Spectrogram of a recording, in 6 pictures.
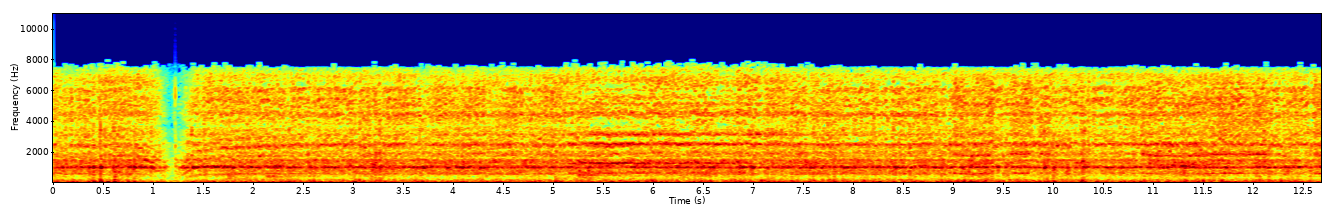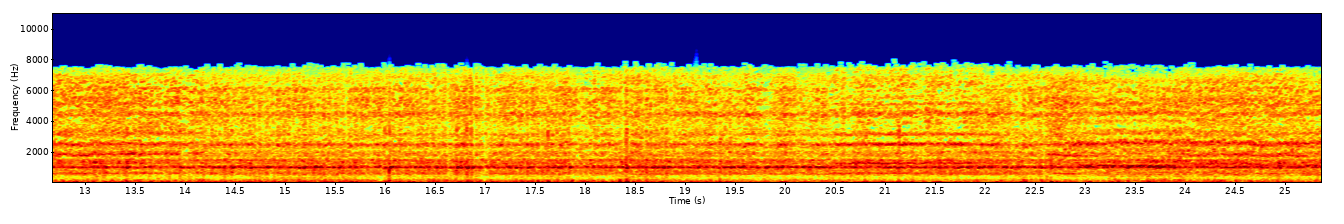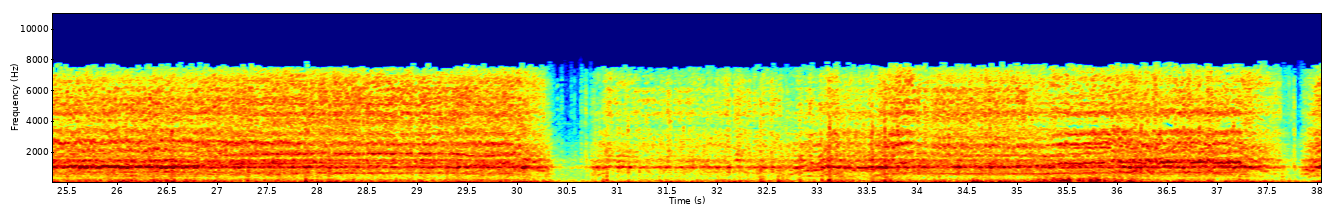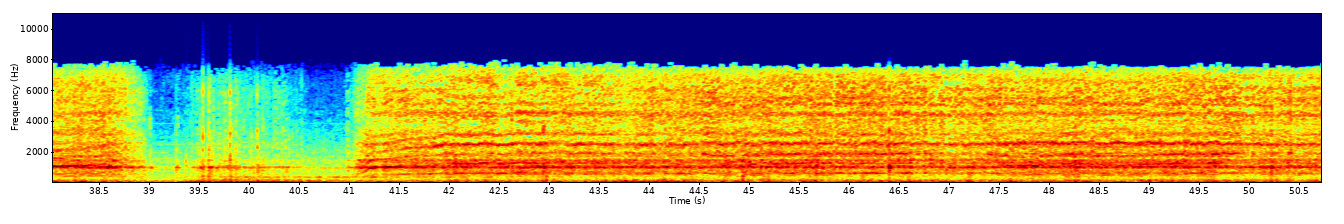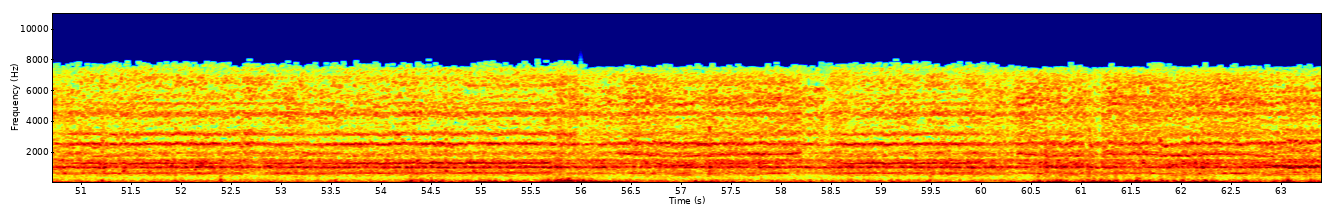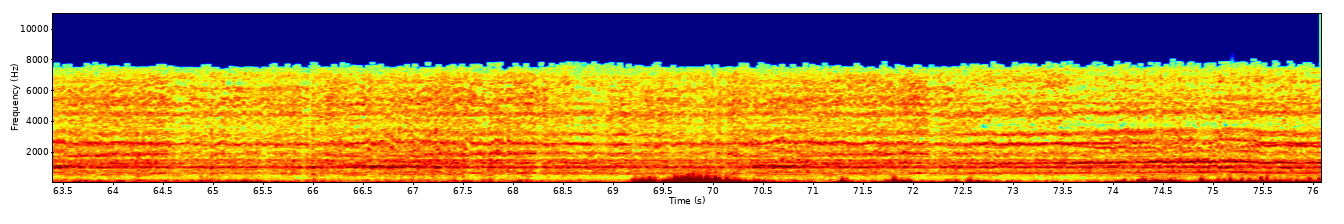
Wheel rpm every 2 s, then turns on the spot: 130, 160, 160, 170, 170, 160, 160, 170, 170, 170, 160, 160, 160, 160, 160, 70, 110, 160, 130, 50, 60, 170, 170, 170, 160, 170, 160, 160, 170, 170, 160, 160, 170, 160, 170, 170, 160, 160.
38-40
